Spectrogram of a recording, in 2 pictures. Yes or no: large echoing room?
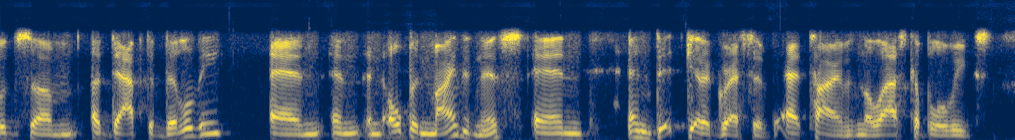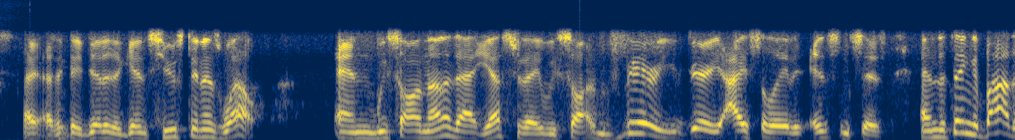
no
